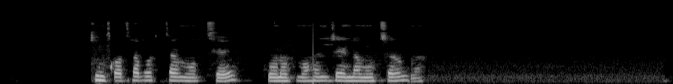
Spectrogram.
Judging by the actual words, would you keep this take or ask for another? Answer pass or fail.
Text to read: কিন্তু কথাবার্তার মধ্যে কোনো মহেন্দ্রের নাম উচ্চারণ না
pass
